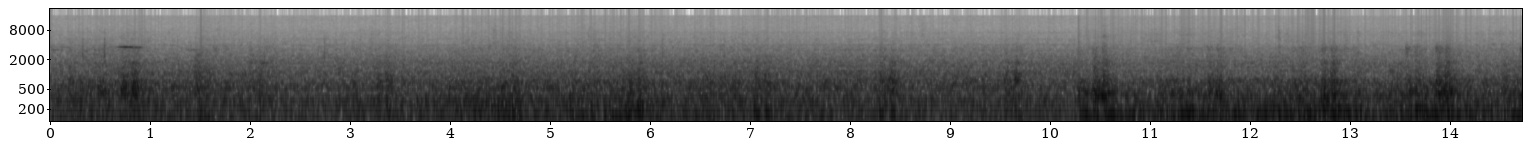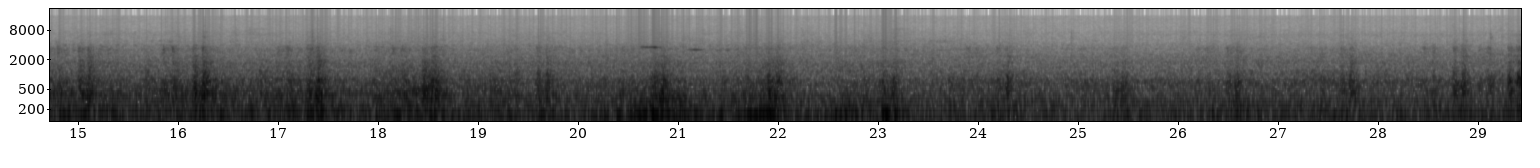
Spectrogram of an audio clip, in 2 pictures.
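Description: Running noise heard aboard a JR Central HC85 series hybrid railcar at speed: a steady rumble with wheels clacking over rail joints. About ten seconds in the running noise grows louder, and the clacks come about once a second.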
